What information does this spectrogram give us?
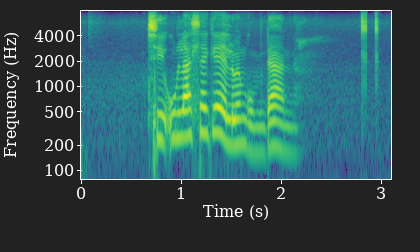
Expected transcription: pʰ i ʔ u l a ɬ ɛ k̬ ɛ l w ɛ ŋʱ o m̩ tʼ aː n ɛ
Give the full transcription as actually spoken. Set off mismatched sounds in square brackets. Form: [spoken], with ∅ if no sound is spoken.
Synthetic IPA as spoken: [tʰ] i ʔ u l a ɬ ɛ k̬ ɛ l w ɛ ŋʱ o m̩ tʼ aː n [a]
